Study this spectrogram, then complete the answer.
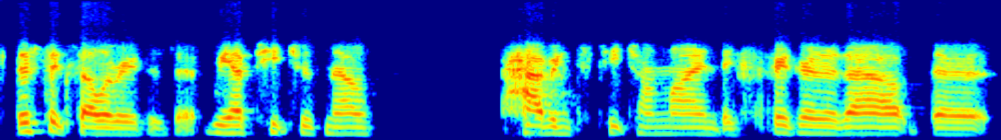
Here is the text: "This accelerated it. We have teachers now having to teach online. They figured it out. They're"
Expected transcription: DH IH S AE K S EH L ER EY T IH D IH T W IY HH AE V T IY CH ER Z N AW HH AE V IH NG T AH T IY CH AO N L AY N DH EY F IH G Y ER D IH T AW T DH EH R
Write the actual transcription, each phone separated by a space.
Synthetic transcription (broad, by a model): DH IH S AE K S EH L ER EY T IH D IH T W IY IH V T IY CH ER Z N AW HH AE V IH NG T AH T IY CH AO N L AY N DH EY F IH G Y ER D IH T AW T DH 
